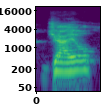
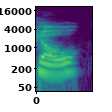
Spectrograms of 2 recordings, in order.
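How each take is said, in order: First: The word is said like 'jail'. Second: The word is said like 'goal'. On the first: The speaker calls it right. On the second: The speaker calls it wrong. "not Goal"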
